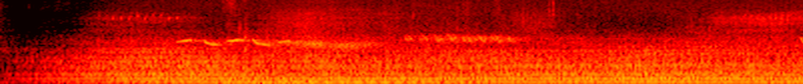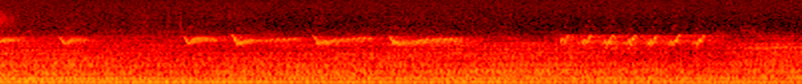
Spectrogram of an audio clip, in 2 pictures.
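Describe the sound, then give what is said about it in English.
A northern mockingbird calls in short, varied chirping phrases, repeated every second or so, over a steady low drone of traffic or engine noise. No one speaks. “Meanwhile, got mockingbird calling out, and I think that possibly is a song sparrow.”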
